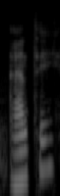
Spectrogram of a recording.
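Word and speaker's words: Anthy: doesn't i i forget something there's it's it's anaphy right no wha what else how do you pronounce her name auntie oh yes like continuously trying to sabotage her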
